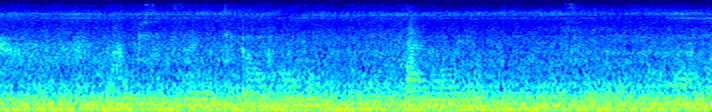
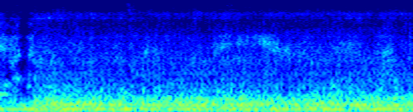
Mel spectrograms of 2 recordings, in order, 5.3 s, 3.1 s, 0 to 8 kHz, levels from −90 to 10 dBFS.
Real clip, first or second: first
